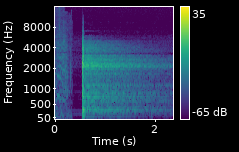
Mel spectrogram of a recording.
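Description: Electric guitar chord struck once about half a second in through a Strymon BigSky set to a plate reverb, ringing out and fading slowly in the reverb tail.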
